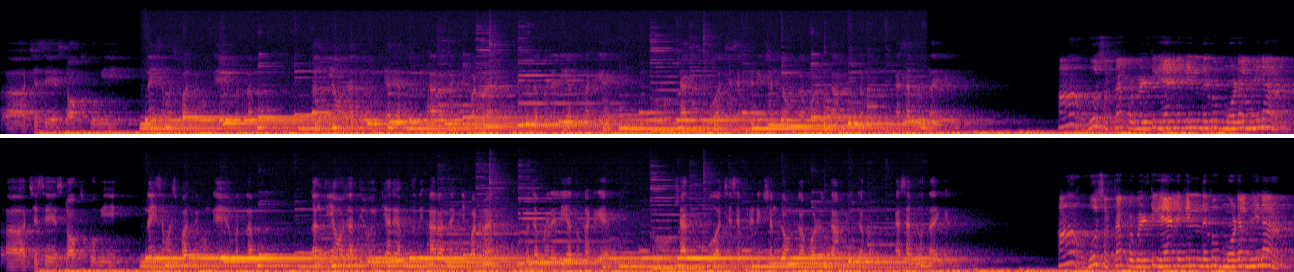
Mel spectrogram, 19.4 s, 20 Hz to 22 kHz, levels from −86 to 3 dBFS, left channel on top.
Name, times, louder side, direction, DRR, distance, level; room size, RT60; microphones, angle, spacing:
voice 1, 0.1-1.7 2.1-3.9 4.6-7.5 7.9-9.2 9.8-13.1 13.4-14.2, right 4 dB, 85° right, 7 dB, 0.6 m, -35 dB
sound 1, 0.5-18.4, equal, 90° left, 1.0 m, -27 dB
sound 2, 2.1-13.9, right 2 dB, 40° left, 0.7 m, -23 dB
sound 3, 4.8-6.2 6.6-9.4 9.7-11.2, right 1 dB, 15° left, 1.7 m, -35 dB
voice 2, 15.9-19.2, right 2 dB, 35° right, 3 dB, 0.4 m, -27 dB
12.0 x 4.3 x 5.0 m, 2.2 s
head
